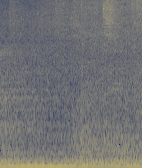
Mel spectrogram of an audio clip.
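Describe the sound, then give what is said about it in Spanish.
A steady car engine hums and rumbles at an even level throughout, a continuous low drone with no voices or other distinct sounds on top, as a mechanic checks a problem with the car. “Sí, vamos a ver qué dice el carro.”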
